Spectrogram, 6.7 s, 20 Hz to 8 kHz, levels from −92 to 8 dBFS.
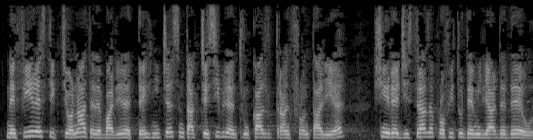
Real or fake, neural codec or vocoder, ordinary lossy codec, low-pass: real; none; none; none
